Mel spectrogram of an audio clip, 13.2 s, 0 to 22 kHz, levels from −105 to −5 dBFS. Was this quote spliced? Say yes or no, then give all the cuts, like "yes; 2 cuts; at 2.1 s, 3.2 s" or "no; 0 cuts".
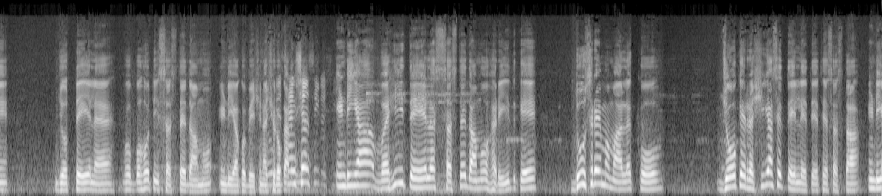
no; 0 cuts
